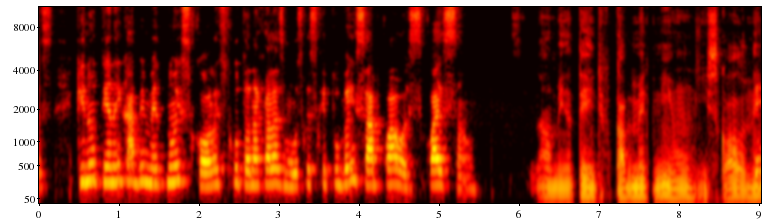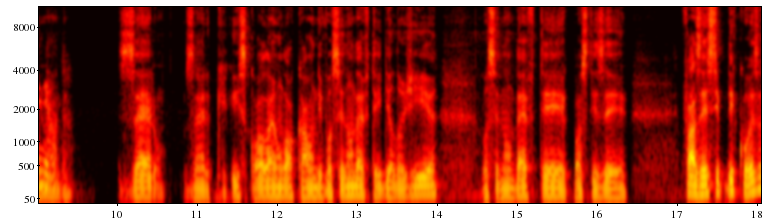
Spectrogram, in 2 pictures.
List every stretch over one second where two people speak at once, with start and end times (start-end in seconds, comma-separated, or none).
none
